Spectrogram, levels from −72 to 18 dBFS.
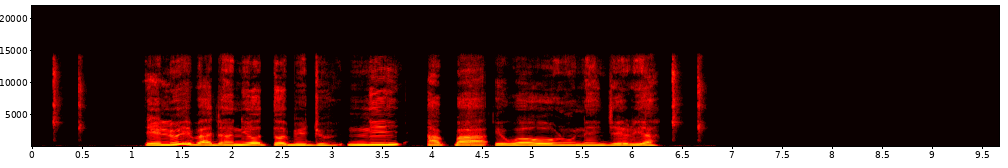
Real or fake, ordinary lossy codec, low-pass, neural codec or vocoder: fake; none; 14.4 kHz; vocoder, 44.1 kHz, 128 mel bands, Pupu-Vocoder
